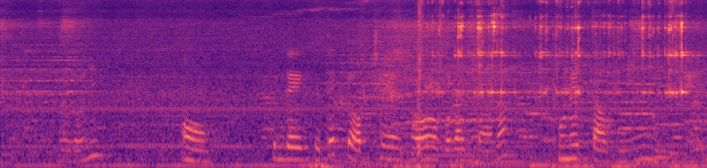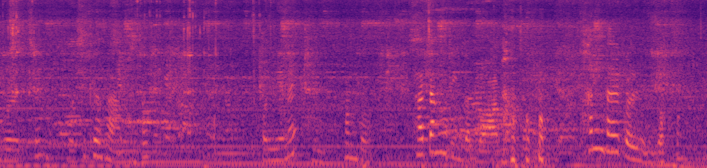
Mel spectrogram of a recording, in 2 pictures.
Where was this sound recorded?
in a cafe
